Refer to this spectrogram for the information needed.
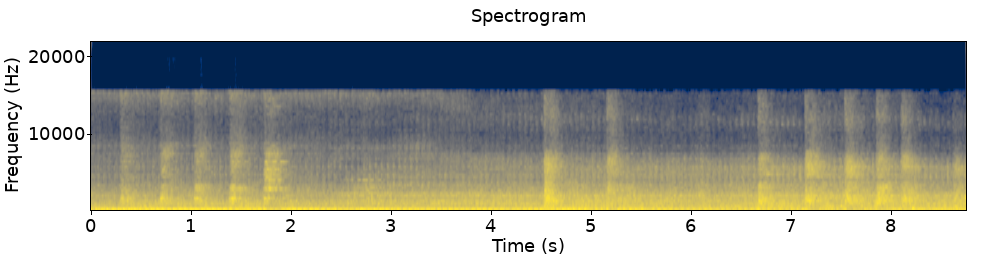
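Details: Yamaha R15 V3/V4 engine: steady low drone with irregular light ticking bursts on top, suspected engine or VVA noise; exact cause not confirmed.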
